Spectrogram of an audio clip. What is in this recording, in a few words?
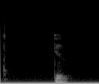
"tu", East Cree syllabics; language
